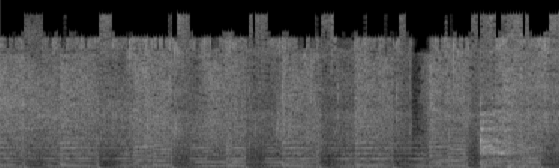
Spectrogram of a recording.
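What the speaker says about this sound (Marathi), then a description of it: "छान असा पिंकसर होईपर्यंत कांदा आपण तेलावरती परतून घ्यायचा आहे" Onion sautéing in oil until pink for a Maharashtrian amti curry, a steady close sizzle with regular soft scraping strokes of a spatula stirring the pan, no talk.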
